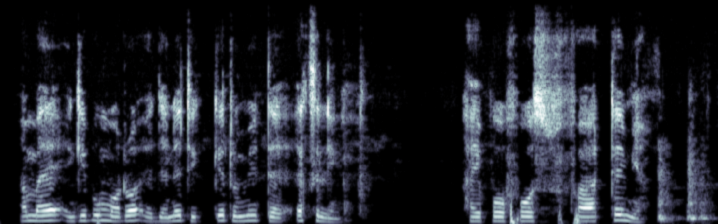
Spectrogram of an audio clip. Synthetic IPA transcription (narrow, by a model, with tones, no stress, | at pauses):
a˦mːa˨ɛ˦ŋki˦pu˦mɔ˨tɔɛd͡ʒe˨neti˨kːetumi˦tɛɛ˦ksli˨ŋt | hajpɔfɔsfatemia˨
